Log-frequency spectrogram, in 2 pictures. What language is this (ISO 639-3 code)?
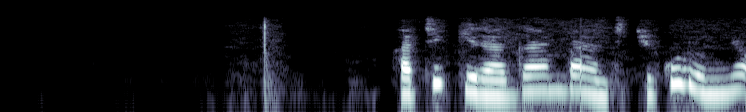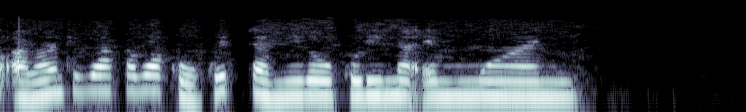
lug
